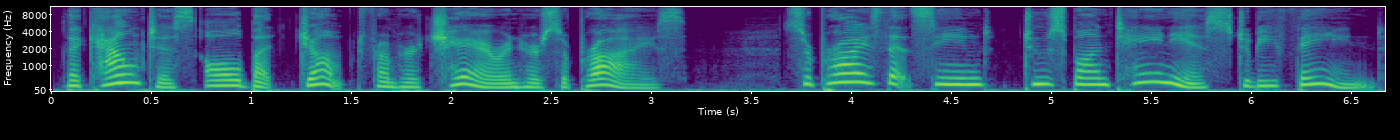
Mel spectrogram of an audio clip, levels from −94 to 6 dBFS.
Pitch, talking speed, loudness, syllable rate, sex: 225 Hz, 160 wpm, -17 LUFS, 5.0 syllables/s, female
